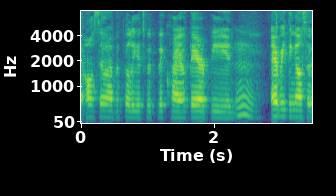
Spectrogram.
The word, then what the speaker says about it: cryotherapy: we were in cryotherapy that's how you pronounce it cryotherapy what the hell is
